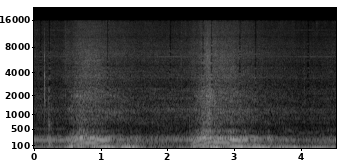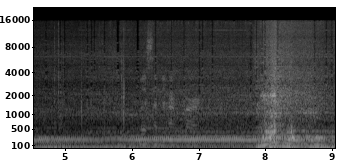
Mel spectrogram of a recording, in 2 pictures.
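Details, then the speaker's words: Ford Ranger after intake gasket replacement, started on a freezing day (smoking from cold): engine catches, settles into a steady even low idle with a couple of brief revs, no knocks or misses; running okay. "Oh yeah, she seems like she's running okay right now."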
